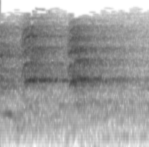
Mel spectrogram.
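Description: A dog barks twice in quick succession, sharp, mid-pitched yaps, with a faint steady background hum and no talking.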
